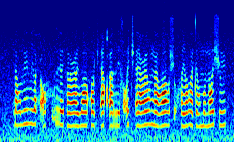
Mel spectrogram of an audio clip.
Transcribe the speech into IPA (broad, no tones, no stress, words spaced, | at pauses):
ɾœʁvy viʊ̯ħɔ̰ʁhṵ røɪ̯hœʊ̯ʕœɪ̯vɔʊ̯ χot͡ʃʼe qʼyʊ̯risɔ̰ɪ̯ t͡ʃʼɛɪ̯ʕøʁ ŋœ ʁɔʁ ʃṵχiʊ̯ ʁøtyʁmunɔɪ̯ ʃy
